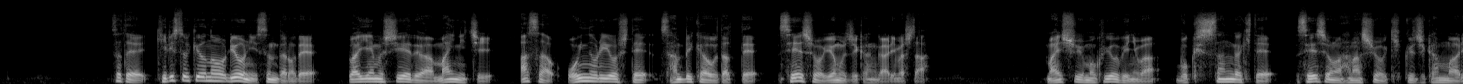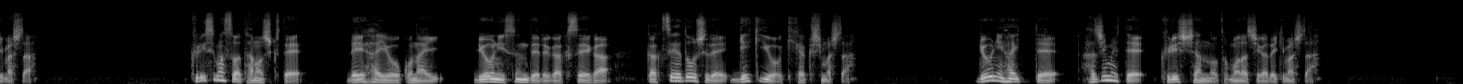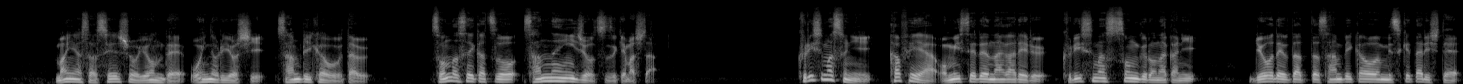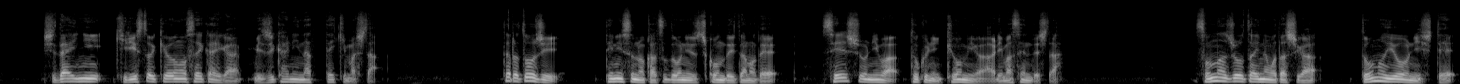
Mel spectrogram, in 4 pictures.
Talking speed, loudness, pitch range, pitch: 295 characters per minute, -26 LUFS, 100-135 Hz, 120 Hz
